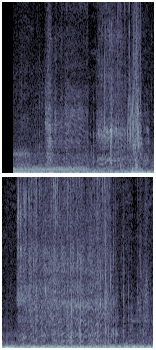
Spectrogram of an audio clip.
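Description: Water trickling and splashing around a boat on a pond, with low wind rumble on the microphone and a few light knocks.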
